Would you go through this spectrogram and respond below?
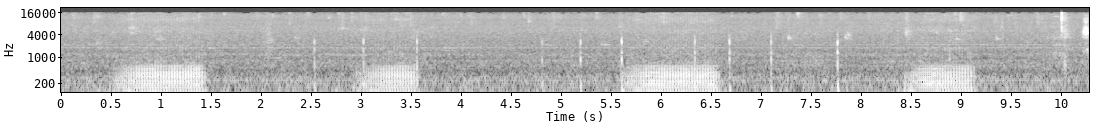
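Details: Pet dog asleep in background: four soft, rhythmic snores about every 2.5 seconds, roughly 24 a minute, over steady room noise; snoring.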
